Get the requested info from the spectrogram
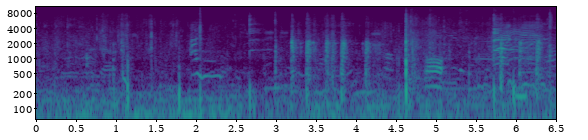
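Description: Distant voices of players and spectators over a low steady rumble, with scattered light clicks and one sharp knock a little after the middle.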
